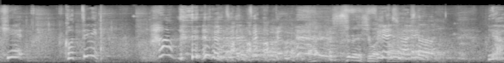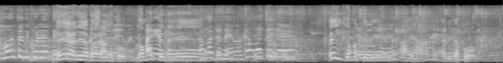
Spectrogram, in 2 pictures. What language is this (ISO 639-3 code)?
jpn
